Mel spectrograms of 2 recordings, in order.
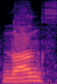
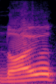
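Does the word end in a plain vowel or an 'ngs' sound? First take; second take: ngs sound; plain vowel. First: The word is said like 'nongs' with a consonant ending. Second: The word is said like 'noy' with a vowel ending. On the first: The speaker calls it wrong. "নংস না" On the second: The speaker calls it right. "উচ্চারণটা হবে নয় ও তৎপুরুষ"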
